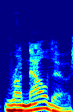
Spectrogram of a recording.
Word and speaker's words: Ronaldo: Ronaldo, 是 R-O-N-A-L-D-O, Ronaldo, Cristiano Ronaldo.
